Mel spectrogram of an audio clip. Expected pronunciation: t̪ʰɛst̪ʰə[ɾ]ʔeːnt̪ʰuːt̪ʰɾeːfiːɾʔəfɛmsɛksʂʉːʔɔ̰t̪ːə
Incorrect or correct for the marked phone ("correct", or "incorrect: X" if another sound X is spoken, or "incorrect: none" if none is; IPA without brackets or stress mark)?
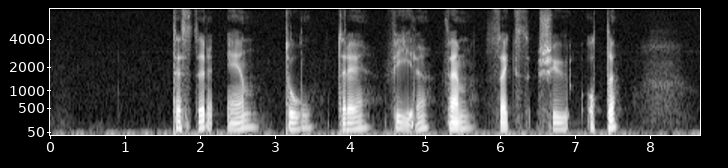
correct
